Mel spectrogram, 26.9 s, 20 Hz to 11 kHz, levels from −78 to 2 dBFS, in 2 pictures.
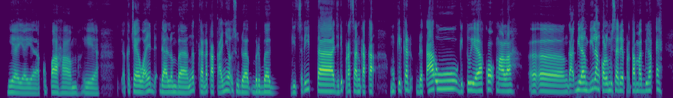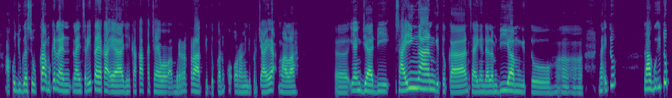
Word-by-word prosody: Iya 155 -1 -3
iya 140 -1 -4
iya 135 0 -6
aku - - -16
paham, 145 -3 0 0.2
iya, 135 -2 -7 0.4
eee, - - -13
kecewanya 165 +1 +1
da - - -14 0.2
dalam 160 0 -3
banget 155 +5 0
karena 165 +2 -1
Kakaknya 165 +3 -2
sudah 165 -4 -1
berbagi 150 -3 -4
cerita, 185 -1 +6
jadi 165 - -6
perasaan 180 -1 0
Kakak 170 +1 +1 0.3
mungkin 195 +3 -4
kan 220 -1 +3
udah 170 +1 -4
tau 240 +1 +3
gitu 205 +3 -2
ya, 200 0 +5
kok 230 -2 +1
malah 185 -1 +4 0.3
heeh 175 -2 +1
nggak - - +1
bilang-bilang 220 +3 +3
kalau 195 -1 +3
misalnya 200 0 +1
dari - - -33
pertama 195 -1 0
bilang, 205 +2 -1
eh 230 - -1 0.4
aku 210 - -6
juga 195 0 -2
suka 210 +6 +2
mungkin 250 +5 -3
lain 190 -2 +3
lain 180 -2 -2
cerita 210 +4 -4
ya 210 - +3
Kak 195 - +3
ya, 165 -1 +4
jadi 165 +1 -10
Kakak 185 +2 -3
kecewa 160 -4 -3
berat 180 +1 -1
gitu 160 - -14
kan, 160 +2 -9
kok - - -15
orang 160 -1 -6
yang 160 - -10
dipercaya 170 +6 -1
malah, 160 -1 0 0.8
eee, 150 0 -7
yang 200 0 -1
jadi 185 -1 +1 0.2
saingan 240 +3 +4
gitu 190 -2 -7
kan, 160 +3 +2
saingan 165 0 -3
dalam 165 +1 -2
diam 195 -3 +1
gitu, 145 -3 -8
heeh 155 -2 -10
heeh. 140 -1 -11 0.3
Nah 200 - -5
itu, 335 +10 -6 0.6
lagu 245 +2 +4
itu 295 +9 -2
180 Hz, 165 wpm, -23 LUFS, 160-200 Hz, 0.8 s, cerita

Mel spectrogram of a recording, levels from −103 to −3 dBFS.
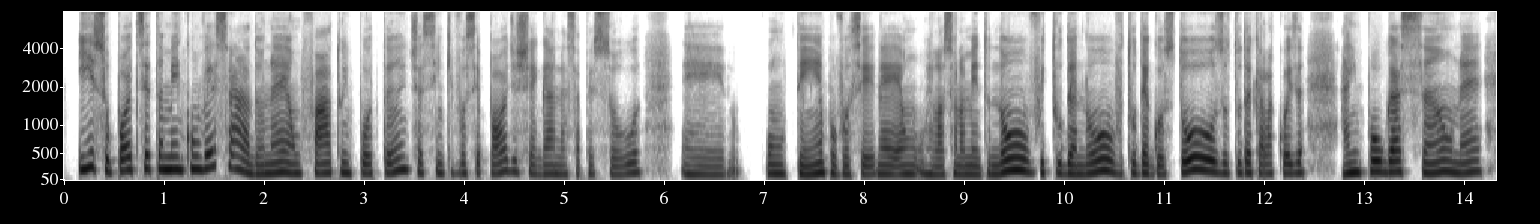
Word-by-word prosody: isso 230 -3 +3
pode 205 +4 +1
ser 240 - +1
também 225 -1 +5
conversado 230 - +1
né, 170 +3 +2
é 170 - +1
um 160 - -1
fato 165 +2 -2
importante 170 +5 -2
assim 170 0 -6
que 160 - -15
você 165 +1 -7
pode 185 +3 -3
chegar 155 -3 -6
nessa 145 0 -9
pessoa, 150 +3 -7 0.4
eh, 140 -2 -6 0.4
com 160 -1 -1
o 155 - -5
tempo, 160 +2 +1
você 145 0 -5
né, 150 -2 -2
é 145 - -1
um 150 +1 -3
relacionamento 145 +1 -4
novo 195 +3 +5
e - - +1
tudo 165 -2 -5
é 155 - +2
novo, 170 +2 +3
tudo 165 -1 -2
é - - +2
gostoso, 180 +4 +4
tudo 170 +2 -7
é - - +5
aquela 160 -1 -5
coisa, 165 +1 -2 0.4
a 160 - 0
empolgação, 185 0 +2
né. 180 +3 -1
165 Hz, 170 wpm, -21 LUFS, 155-190 Hz, 0.4 s, também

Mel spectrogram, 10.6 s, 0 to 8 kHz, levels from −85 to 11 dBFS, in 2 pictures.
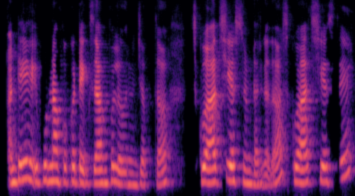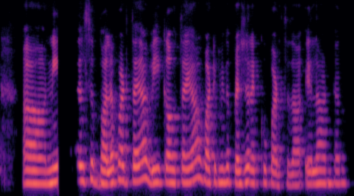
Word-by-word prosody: అంటే 215 +4 +5 0.2
ఇప్పుడు 230 +2 0
నాకు 230 -1 +2
ఒకటి 225 0 +2
ఎగ్జాంపుల్ 200 +3 +2 0.2
నేను 175 -1 -6
చెప్తా. 175 0 -8 0.5
స్క్వాట్స్ 220 0 +5
చేస్తుంటారు 210 -6 +2
కదా, - - -4 0.2
స్క్వాట్స్ 205 -1 +2
చేస్తే 225 +5 -1 0.6
ఆహ్, 195 -1 +1
నీ 220 - +4 0.3
మసిల్స్ 235 +2 -1
బలపడతా? 225 +4 0 0.2
వీక్ 215 +1 -2
అవుతాయా? 210 +3 -2 0.2
వాటి 215 0 -2
మీద 215 +1 -2
ప్రెషర్ 200 +2 -1
ఎక్కువ 200 +1 -9
పడతదా? 175 -1 -7 0.2
ఎలా 195 +1 -2
అంటారు? 200 0 -10
210 Hz, 140 wpm, -21 LUFS, 195-225 Hz, 0.6 s, అంటే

